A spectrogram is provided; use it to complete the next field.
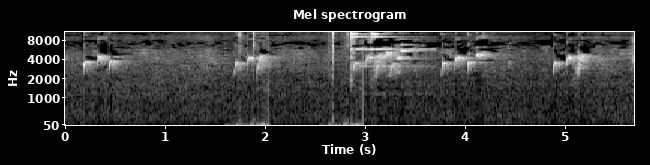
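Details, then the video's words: A European goldfinch family calling: quick clusters of bright, rising chirps repeated in bursts, broken by a few sharp knocking clicks. "عائلة الحسون"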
